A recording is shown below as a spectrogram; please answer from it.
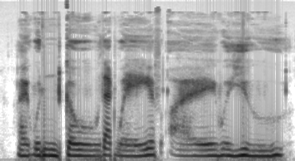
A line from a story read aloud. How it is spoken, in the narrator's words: a voice growled from the shadows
